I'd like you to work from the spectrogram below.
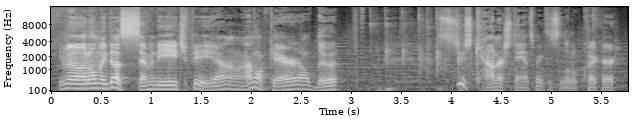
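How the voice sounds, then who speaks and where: Talking fast at a medium pitch, a man hosts a gaming let's play with casual commentary. He curses and gripes with sarcasm as faint music plays behind him.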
